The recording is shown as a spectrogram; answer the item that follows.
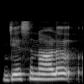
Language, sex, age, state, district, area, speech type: Punjabi, female, 30-45, Punjab, Hoshiarpur, rural, spontaneous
